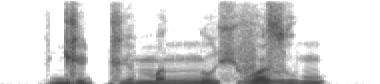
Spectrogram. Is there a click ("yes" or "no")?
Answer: no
